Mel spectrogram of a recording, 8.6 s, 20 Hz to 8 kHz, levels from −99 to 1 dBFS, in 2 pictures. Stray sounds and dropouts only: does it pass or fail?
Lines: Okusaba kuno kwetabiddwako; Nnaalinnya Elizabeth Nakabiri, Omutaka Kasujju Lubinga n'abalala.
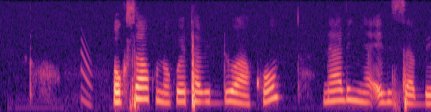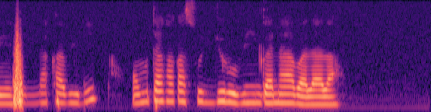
fail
